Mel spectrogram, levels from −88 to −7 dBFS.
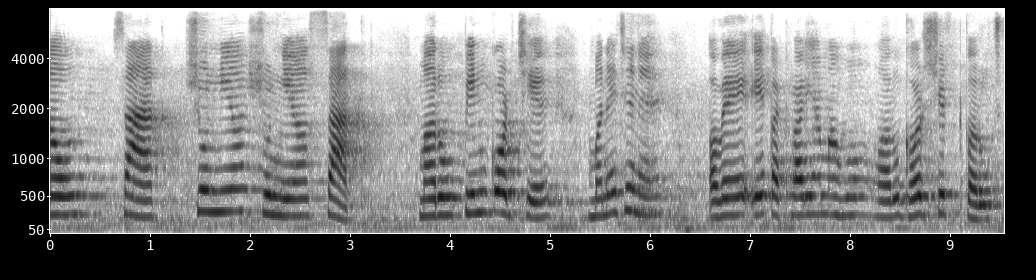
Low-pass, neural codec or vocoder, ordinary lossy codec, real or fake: none; codec, 16 kHz, 4 kbps, X-Codec, HuBERT features, trained on general audio; none; fake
